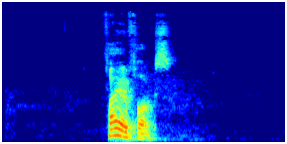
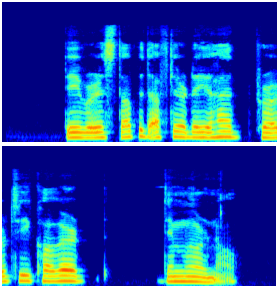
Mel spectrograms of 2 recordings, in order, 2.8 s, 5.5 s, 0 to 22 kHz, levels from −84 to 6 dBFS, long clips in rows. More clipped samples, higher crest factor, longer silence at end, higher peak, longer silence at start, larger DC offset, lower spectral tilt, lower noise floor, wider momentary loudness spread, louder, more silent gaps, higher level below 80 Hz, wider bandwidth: neither; about the same, 20 dB vs 16 dB; first, 1.15 s vs 0.4 s; about the same, -2 dBFS vs -4 dBFS; first, 1.05 s vs 0.65 s; neither; about the same, -6.5 dB/octave vs -6.5 dB/octave; first, -78 dBFS vs -74 dBFS; first, 19 LU vs 9 LU; first, -17 LUFS vs -20 LUFS; neither; second, -66 dBFS vs -60 dBFS; first, 16.5 kHz vs 11 kHz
